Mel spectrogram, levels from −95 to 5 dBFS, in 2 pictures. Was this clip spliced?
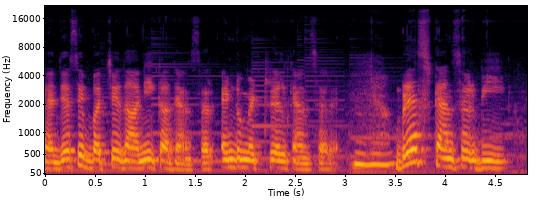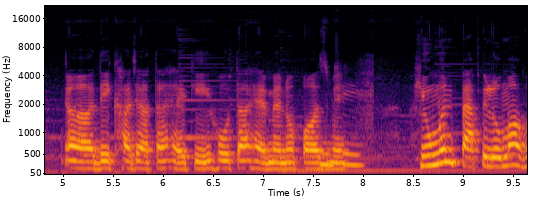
yes; 1 cut; at 8.1 s

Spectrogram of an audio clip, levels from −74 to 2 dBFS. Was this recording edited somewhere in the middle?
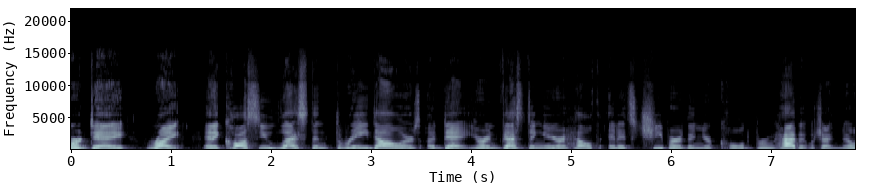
yes; 1 cut; at 1.1 s

